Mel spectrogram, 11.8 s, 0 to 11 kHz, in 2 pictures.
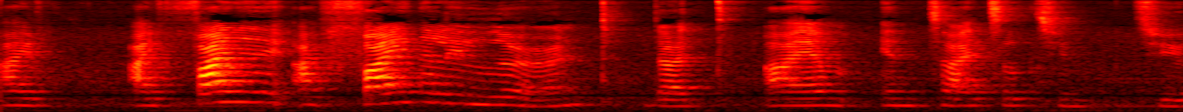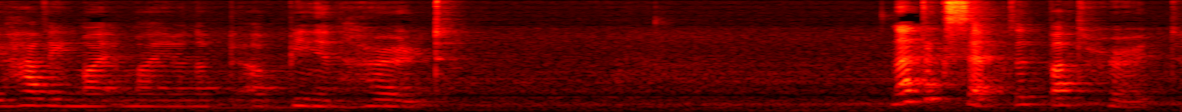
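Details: Stuttering in an adult woman who began stuttering at age 12 and has since gone through a stuttering program, still reporting slight speaking difficulty; word repetitions audible.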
